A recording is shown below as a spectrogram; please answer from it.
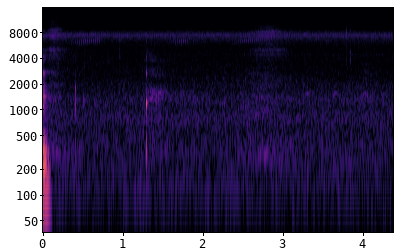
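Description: Faint, steady, high-pitched insect trill, with one short sharp chirp about a second in.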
